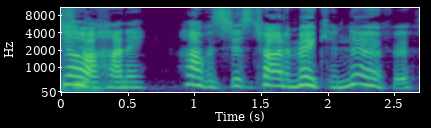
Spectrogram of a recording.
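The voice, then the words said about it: Put-on southern accent. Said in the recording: “somehow she gets a southern accent.”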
